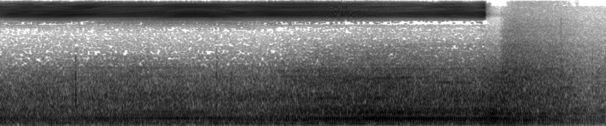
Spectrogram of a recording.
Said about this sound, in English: And also, listen to these cicadas. They're so fucking loud. We'll fade out on them.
